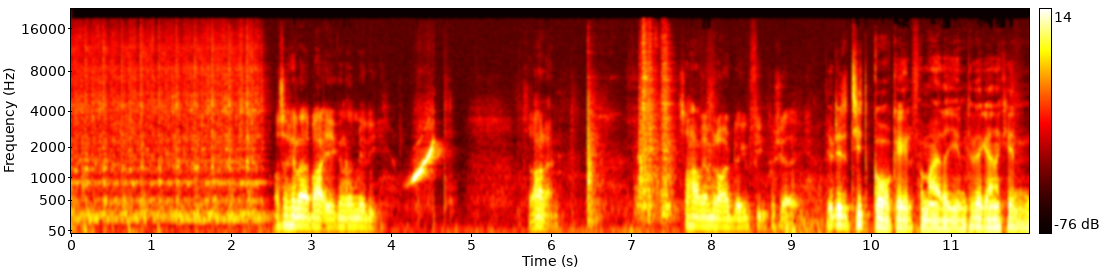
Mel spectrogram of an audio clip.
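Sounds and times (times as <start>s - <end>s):
whisking water in a saucepan: 0.0s - 2.7s
speech: 2.6s - 4.0s, 5.7s - 6.2s, 7.6s - 11.9s.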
